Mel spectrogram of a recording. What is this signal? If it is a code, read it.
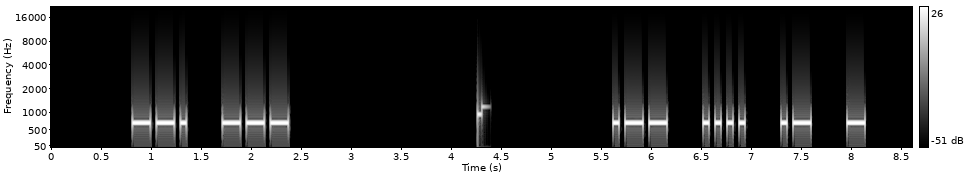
Morse code, heard as a keyed tone, about 20 wpm, spaced as for 14 wpm, 700 Hz. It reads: GO WHAT
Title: 2x Character Spacing - Top 100 Words - 20wpm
